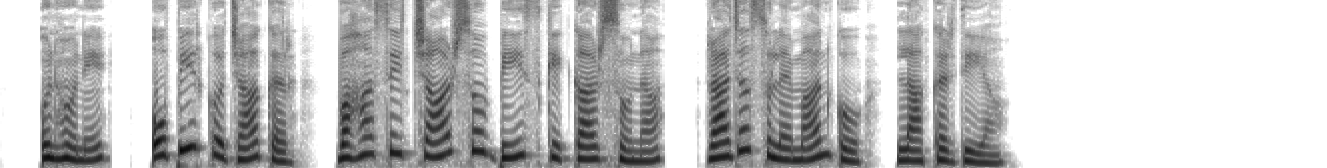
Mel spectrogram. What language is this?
Hindi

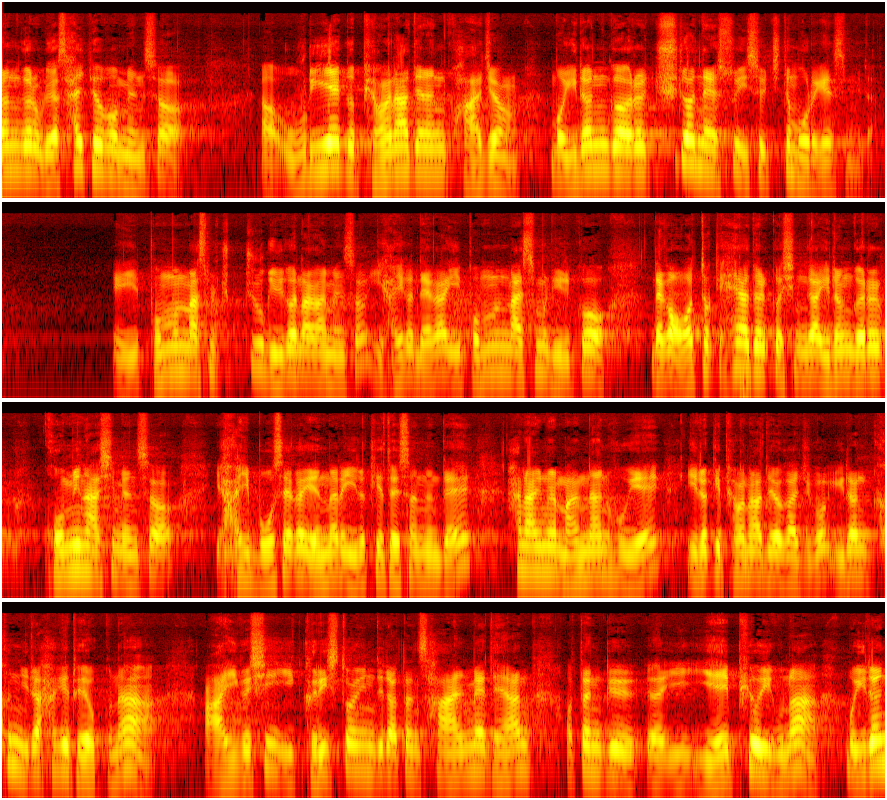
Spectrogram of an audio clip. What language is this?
Korean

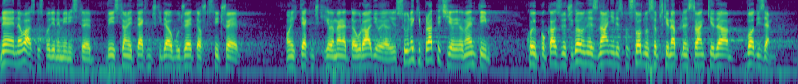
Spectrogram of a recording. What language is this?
Serbian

